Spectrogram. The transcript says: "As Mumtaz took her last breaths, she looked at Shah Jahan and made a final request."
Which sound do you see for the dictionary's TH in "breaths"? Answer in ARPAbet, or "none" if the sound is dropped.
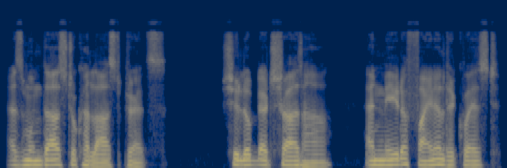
T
